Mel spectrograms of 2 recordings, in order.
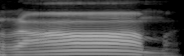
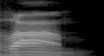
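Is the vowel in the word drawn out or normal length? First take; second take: drawn out; normal. First: The vowel is stressed and drawn out long. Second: The vowel is said at normal length.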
